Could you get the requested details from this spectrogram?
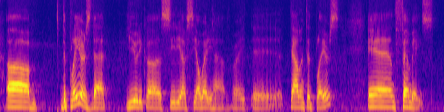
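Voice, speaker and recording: The pace of this man's speech is very slow. He has a fairly high pitch. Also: ordinary pitch variation. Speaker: football coach. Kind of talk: interview. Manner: halting.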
